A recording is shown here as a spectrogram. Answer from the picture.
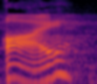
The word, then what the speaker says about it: Ai: and Ai, that's how Ai is pronounced, Ai on the east.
